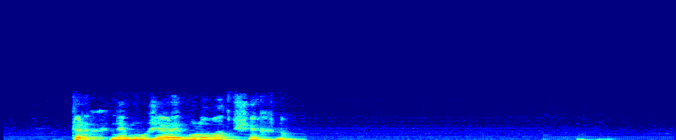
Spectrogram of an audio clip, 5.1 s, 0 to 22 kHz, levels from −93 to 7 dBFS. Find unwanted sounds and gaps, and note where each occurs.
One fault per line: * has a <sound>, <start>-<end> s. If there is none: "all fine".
all fine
